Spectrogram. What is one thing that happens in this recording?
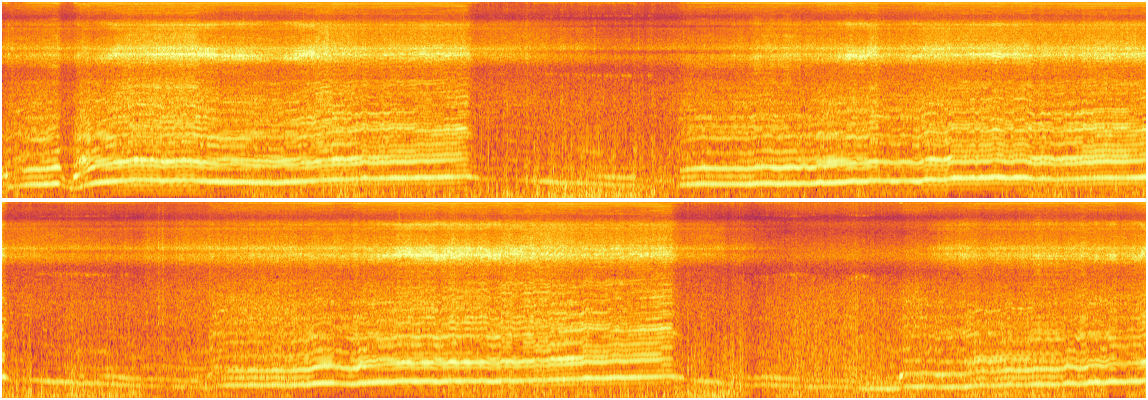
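A race car engine roars loudly close by, rising and falling in pitch as it revs and eases off.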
